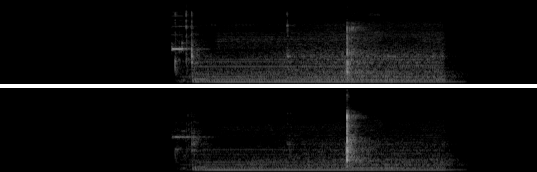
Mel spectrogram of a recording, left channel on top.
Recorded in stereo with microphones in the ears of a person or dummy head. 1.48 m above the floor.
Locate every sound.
1.7 s a microwave: 55° left (ahead or behind), 1.0 m
3.5 s a clap: 45° right (ahead or behind), 0.6 m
